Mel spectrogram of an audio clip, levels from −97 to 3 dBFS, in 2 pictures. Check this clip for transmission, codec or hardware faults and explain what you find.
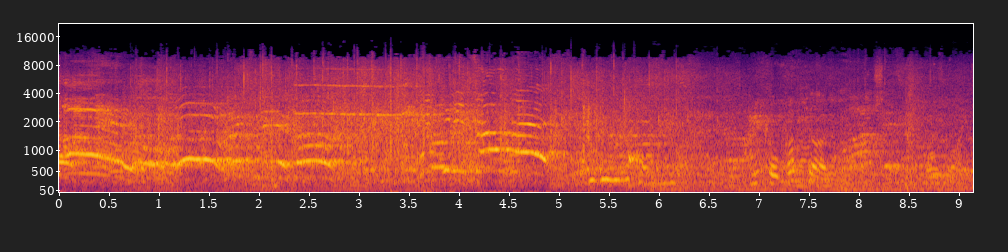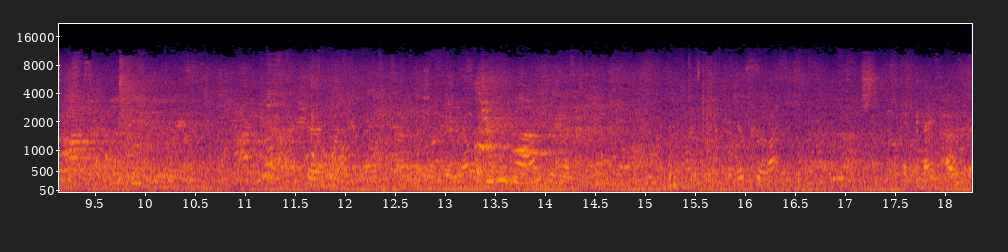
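Checking this clip turns up no faults to explain.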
